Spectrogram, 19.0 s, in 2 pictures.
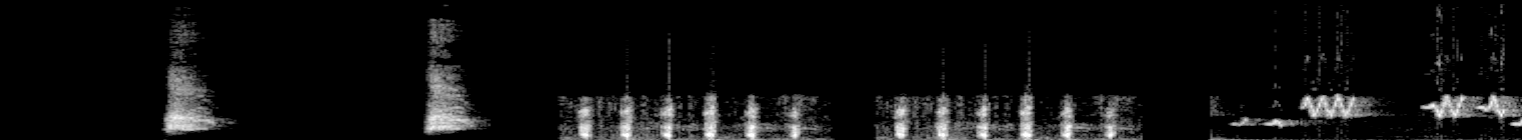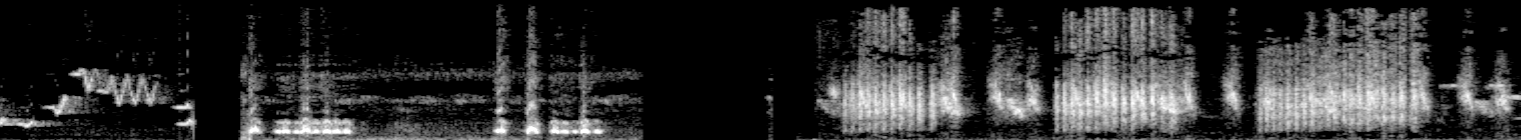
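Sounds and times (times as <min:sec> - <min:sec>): short evenly spaced animal calls: 0:01.0 - 0:01.4, 0:02.7 - 0:11.8, 0:12.6 - 0:13.6, 0:14.6 - 0:19.0
high bird chirps: 0:02.7 - 0:13.6, 0:14.6 - 0:19.0
lower animal call: 0:11.0 - 0:11.8, 0:12.6 - 0:13.4.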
